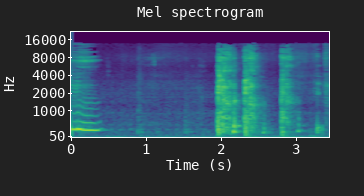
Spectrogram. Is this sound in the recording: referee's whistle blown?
no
